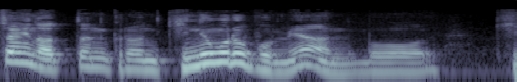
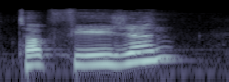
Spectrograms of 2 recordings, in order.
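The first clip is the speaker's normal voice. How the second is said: stress on "Fusion", "Talk" kept light; 5 semitones higher, 3 dB louder than usual. Pronouncing a proper name in english, stress on fusion. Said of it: "고유명사 같은 건 대부분 뒤에 옵니다".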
